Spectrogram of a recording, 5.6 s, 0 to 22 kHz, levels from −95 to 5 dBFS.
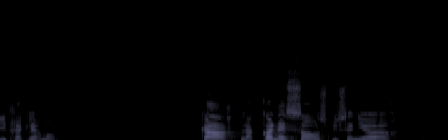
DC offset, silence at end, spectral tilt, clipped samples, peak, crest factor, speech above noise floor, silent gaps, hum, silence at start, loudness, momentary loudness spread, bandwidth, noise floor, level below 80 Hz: under 0.1%; 0.65 s; -2.5 dB/octave; under 0.1%; -44 dBFS; 24 dB; over 20 dB; none; none; 0 s; -64 LUFS; 9 LU; 11 kHz; under -90 dBFS; under -90 dBFS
